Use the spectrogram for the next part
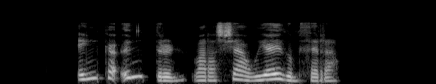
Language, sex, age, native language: Icelandic, female, 30-39, Icelandic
